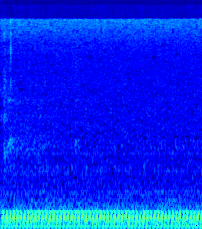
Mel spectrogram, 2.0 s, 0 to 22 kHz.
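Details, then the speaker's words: 2003 VW Passat B5 1.9 TDI 130 hp diesel idling: loose, uneven rattle from the front engine area, intermittent, sometimes louder; not the engine cover, owner suspects the coolant bottle or something shaking; cause unconfirmed. "this rattle is intermittent sometimes it goes quite some time it goes louder this is the loudest I would say it it goes"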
